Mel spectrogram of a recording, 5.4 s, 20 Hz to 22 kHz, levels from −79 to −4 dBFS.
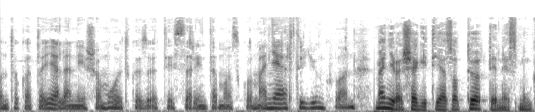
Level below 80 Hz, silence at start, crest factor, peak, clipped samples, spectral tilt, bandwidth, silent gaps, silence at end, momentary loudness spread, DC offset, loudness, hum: -42 dBFS; 0 s; 20 dB; -4 dBFS; under 0.1%; -5.5 dB/octave; 11.5 kHz; none; 0 s; 10 LU; under 0.1%; -24 LUFS; none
